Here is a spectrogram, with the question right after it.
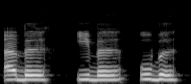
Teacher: اس کی آواز اچھلتی ہے جب یہ ساکن حالت میں ہو تو، جب یہ ساکن حالت میں ہو تو کلکلا ہوتا ہے نا، جیسے اب، اب، اب، ٹھیک ہے، تو جب یہ ساکن حالت میں ہوگا تو کلکلا ہوگا۔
